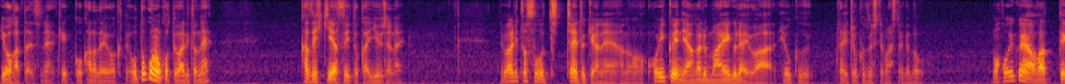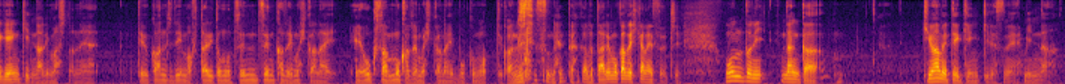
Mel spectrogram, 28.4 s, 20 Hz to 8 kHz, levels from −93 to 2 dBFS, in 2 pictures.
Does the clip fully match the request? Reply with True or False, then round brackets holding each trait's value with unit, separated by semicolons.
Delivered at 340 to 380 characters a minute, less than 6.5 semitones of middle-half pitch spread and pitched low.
True (360 characters per minute; 5.4 semitones; 100 Hz)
